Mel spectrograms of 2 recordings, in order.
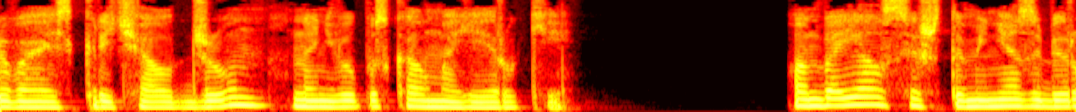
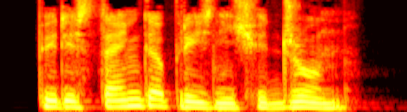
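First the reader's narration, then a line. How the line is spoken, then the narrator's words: Stern elderly demand. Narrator (Russian): строго потребовал дедушка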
